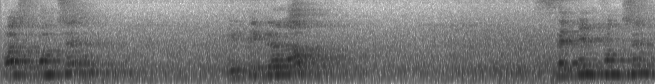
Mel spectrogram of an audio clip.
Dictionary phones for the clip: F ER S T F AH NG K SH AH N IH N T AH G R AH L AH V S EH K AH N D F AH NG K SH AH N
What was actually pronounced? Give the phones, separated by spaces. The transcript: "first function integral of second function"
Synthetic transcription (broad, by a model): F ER S T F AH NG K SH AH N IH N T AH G R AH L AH P S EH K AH N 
